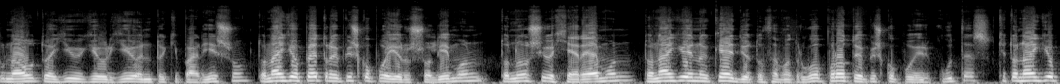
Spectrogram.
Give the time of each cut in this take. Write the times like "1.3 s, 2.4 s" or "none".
none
